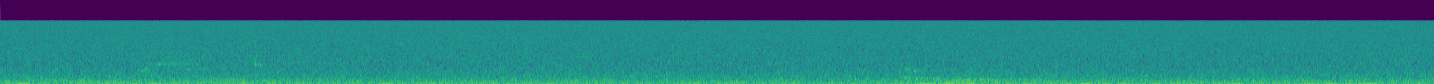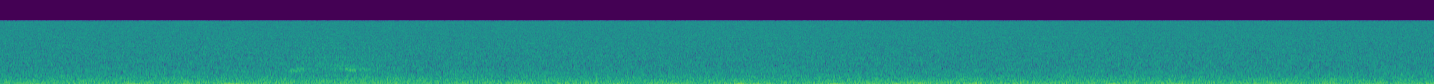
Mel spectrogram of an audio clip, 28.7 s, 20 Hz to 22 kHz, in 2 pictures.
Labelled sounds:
1.6	1.8	humpback whale, 0.90 to 1.1 kHz

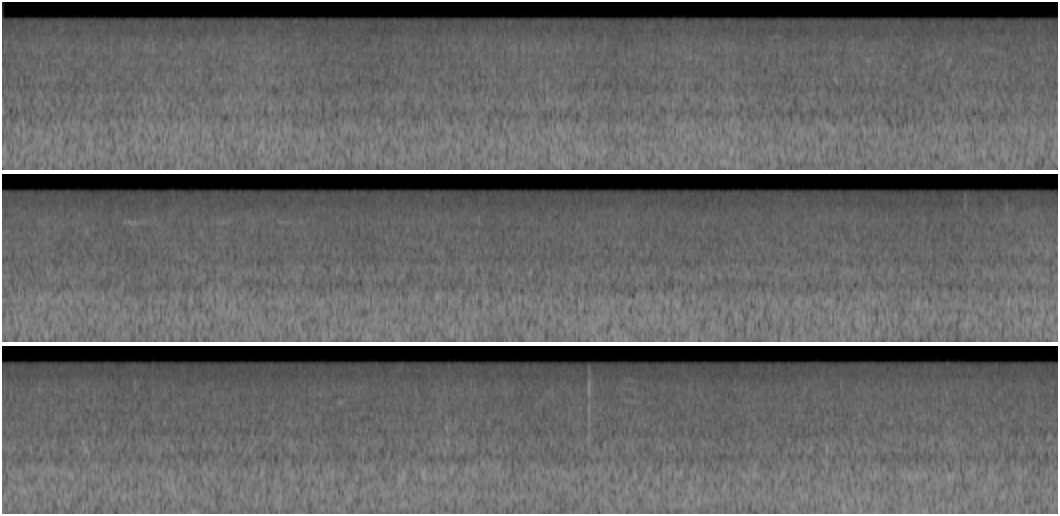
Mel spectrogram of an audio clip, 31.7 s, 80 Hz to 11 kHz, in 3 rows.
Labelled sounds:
11.8	12.9	Pacific white-sided dolphin, 4.0 to 4.3 kHz
24.4	24.9	Pacific white-sided dolphin, 3.4 to 4.0 kHz

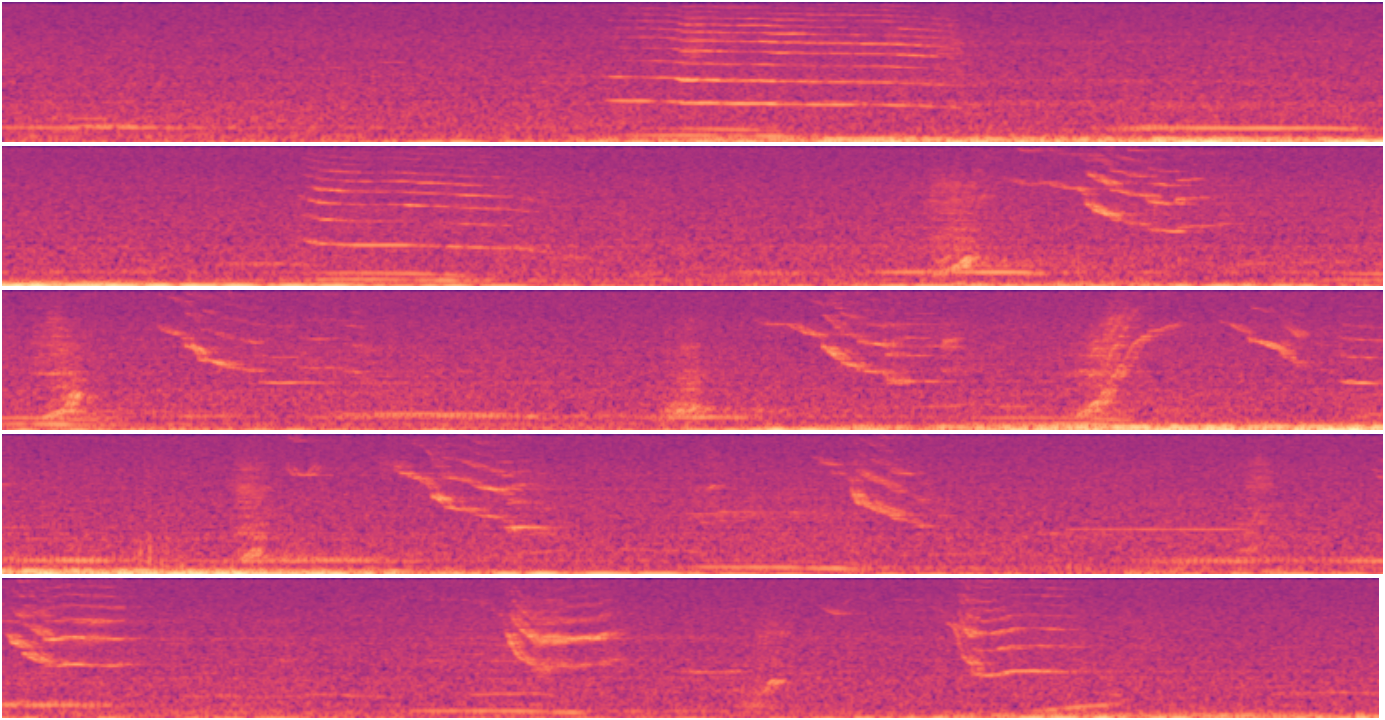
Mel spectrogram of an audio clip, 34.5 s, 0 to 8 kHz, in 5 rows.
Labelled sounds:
3.0	4.8	humpback whale, 0.80 to 7.9 kHz
8.4	9.6	humpback whale, 0.80 to 7.9 kHz
11.9	13.1	humpback whale, 1.1 to 7.5 kHz
14.7	15.6	humpback whale, 0.86 to 4.4 kHz
17.6	18.6	humpback whale, 0.86 to 5.1 kHz
20.0	20.8	humpback whale, 1.5 to 3.0 kHz
22.1	22.4	humpback whale, 3.4 to 3.9 kHz
22.8	23.5	humpback whale, 0.80 to 4.9 kHz
24.1	24.5	humpback whale, 1.2 to 1.5 kHz
24.9	25.4	humpback whale, 0.90 to 3.8 kHz
26.0	26.9	humpback whale, 0.80 to 0.93 kHz
27.7	28.3	humpback whale, 1.0 to 5.8 kHz
30.1	31.3	humpback whale, 0.80 to 4.0 kHz
32.3	33.0	humpback whale, 0.80 to 5.7 kHz

